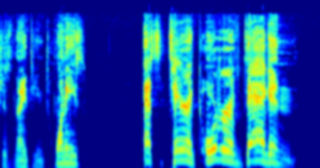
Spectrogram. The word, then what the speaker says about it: Dagon: Angelic ones which is 1920s esoteric order of Dagon Dagon some people pronounce it that way sweet that's very cool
